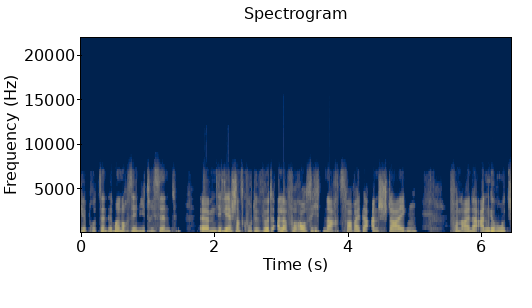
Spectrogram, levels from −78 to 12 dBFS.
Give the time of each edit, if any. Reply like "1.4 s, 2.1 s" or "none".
1.6 s, 5.5 s

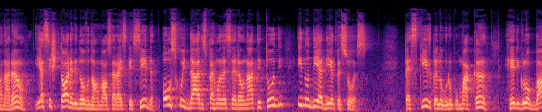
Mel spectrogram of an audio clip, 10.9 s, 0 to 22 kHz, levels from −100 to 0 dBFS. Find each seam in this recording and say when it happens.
3.2 s, 6.7 s, 8.6 s

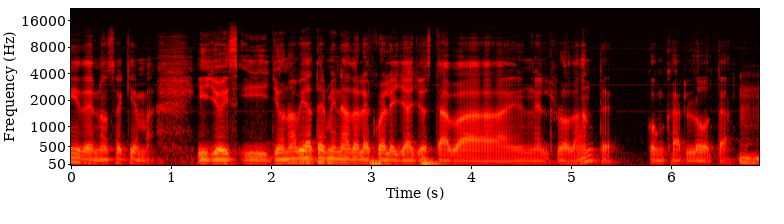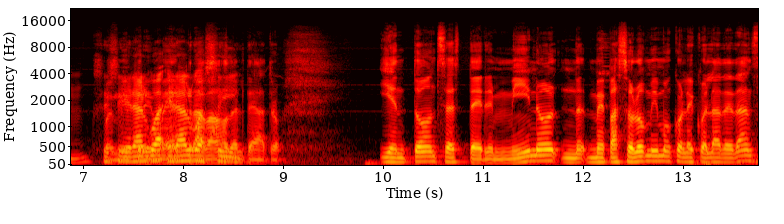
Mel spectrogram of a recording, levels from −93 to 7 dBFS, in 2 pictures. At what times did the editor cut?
1.7 s

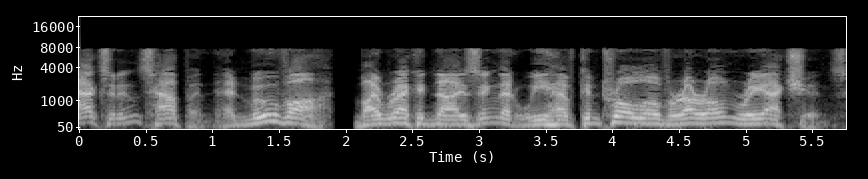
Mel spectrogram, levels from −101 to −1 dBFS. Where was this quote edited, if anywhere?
none

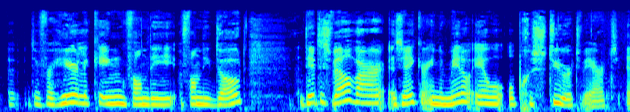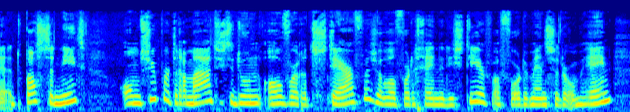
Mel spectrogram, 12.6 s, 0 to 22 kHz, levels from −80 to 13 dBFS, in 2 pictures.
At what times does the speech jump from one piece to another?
none

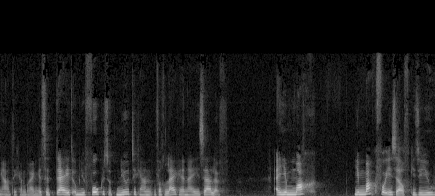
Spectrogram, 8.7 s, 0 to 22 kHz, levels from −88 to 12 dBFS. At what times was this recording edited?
none

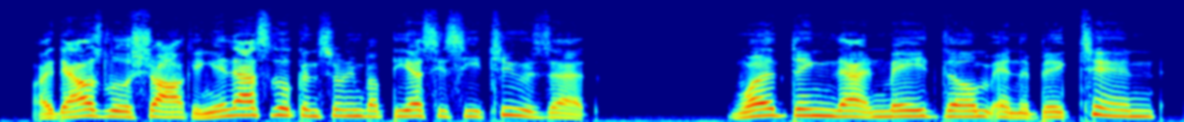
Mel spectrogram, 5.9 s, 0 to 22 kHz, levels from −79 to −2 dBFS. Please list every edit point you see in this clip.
3.1 s

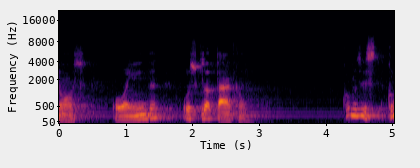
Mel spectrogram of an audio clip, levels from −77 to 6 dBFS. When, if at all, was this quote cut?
2.1 s

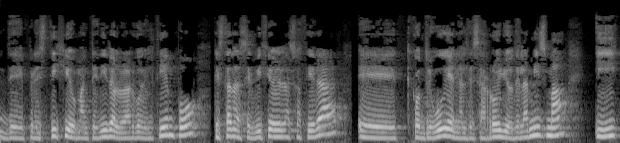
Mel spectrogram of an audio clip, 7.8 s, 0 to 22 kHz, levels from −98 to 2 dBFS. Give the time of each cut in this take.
2.6 s, 4.4 s

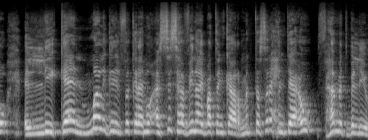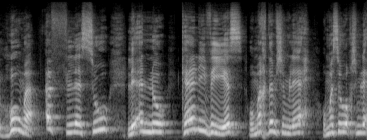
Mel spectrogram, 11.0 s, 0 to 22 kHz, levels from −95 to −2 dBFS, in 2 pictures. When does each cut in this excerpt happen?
2.2 s, 9.2 s

